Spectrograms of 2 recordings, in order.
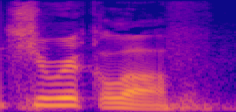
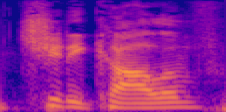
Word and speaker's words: Chirikalov: Mike Tyree, and across from me is Tim Chirikalov. What's up? Well, I stuttered in my head when I said it, but it came out right, didn't it? Yeah, if you want to get fancy, Tim Chirikalov.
